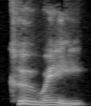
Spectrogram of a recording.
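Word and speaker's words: Coocooee: Now, I found that that was the first, that's what started me looking further and deeper into it, because Kui is spelled in our language, C-O-O-C-O-O-E-E, Kui, and it means to protect in Aboriginal and non-Aboriginal.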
